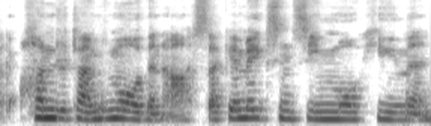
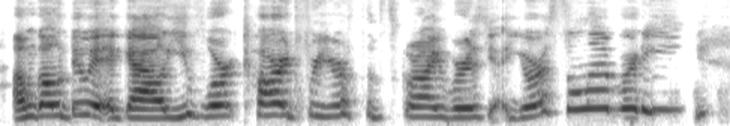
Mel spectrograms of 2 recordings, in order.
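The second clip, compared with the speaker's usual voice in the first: playful insistence; 5 semitones higher, 5 dB louder than usual. Real, not acted. Insisting to a guest he's famous.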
